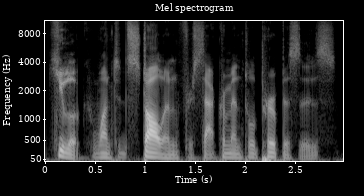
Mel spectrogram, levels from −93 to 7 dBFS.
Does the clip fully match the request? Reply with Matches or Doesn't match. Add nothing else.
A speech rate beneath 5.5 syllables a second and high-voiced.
Doesn't match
